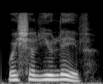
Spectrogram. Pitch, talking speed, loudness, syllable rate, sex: 205 Hz, 230 wpm, -14 LUFS, 6.6 syllables/s, female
